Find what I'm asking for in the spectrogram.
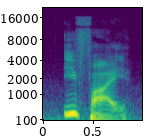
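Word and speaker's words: Iffe: Så nu skal vi altså åbenbart ikke kalde ham Ife Lundberg, men han skal hedde Ify Lundberg. Det siger de, man skal sige.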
